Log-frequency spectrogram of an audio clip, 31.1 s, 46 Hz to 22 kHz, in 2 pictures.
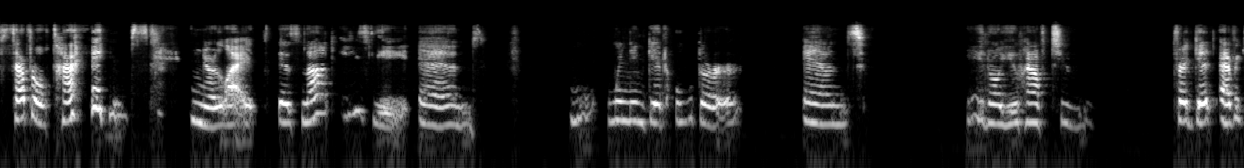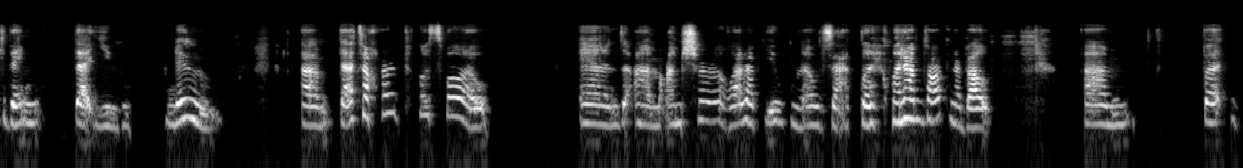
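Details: Adult woman with acquired cerebellar ataxia that began after a brain tumor at age 18, first said to be non-progressive and now deteriorating; she reports her speech is affected; ataxic dysarthria.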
